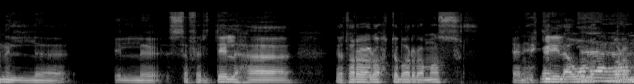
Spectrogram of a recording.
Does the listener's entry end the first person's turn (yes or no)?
yes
